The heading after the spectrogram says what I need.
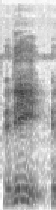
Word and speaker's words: ऋ: ठीक है देखिए ऋ ऋ का वर्तमान उच्चारण अब वर्तमान इ प्रेजेंट में डी का जो है वर्तमान उच्चारण आधा र धन छटका ई आधा र धन छटका ई बराबर ऋ होने लगा है य देखो ऋ का उच्चारण क्या होने लगा तो आधा र धन छोट का ई बराबर में छोटी मिलाकर री होने लगा है ठीक है इसका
